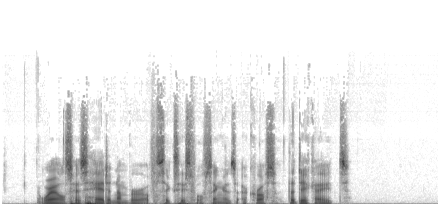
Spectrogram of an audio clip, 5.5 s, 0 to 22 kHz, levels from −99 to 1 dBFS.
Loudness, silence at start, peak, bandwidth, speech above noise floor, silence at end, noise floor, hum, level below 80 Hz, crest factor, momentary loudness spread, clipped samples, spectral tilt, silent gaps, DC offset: -32 LUFS; 0.45 s; -14 dBFS; 14.5 kHz; 33 dB; 1.15 s; -65 dBFS; none; -40 dBFS; 20 dB; 8 LU; under 0.1%; -4 dB/octave; none; under 0.1%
